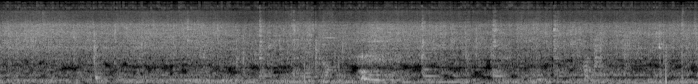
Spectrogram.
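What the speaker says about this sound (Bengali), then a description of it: "এটা একটু লাল লাল করে ভাজা হয়ে গেলে" Sliced onion and slit green chillies sizzle and fry in a pan for a light home-style curry, a steady close hiss with occasional stirring scrapes and no talk.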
